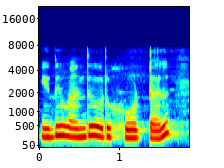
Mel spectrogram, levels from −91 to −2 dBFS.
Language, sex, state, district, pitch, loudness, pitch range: Tamil, female, Tamil Nadu, Kanyakumari, 220 Hz, -12 LUFS, 210-250 Hz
